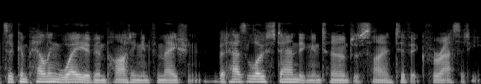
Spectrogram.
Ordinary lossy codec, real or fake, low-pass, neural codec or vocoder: AAC, 48 kbps; real; 7.2 kHz; none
